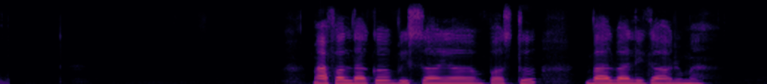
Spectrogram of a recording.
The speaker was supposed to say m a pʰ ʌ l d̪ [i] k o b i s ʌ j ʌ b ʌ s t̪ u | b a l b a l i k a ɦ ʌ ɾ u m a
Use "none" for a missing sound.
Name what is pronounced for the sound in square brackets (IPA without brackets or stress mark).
a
